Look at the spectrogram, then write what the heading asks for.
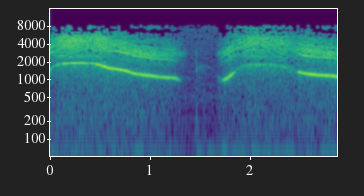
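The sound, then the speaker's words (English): A person whistles to imitate the whistle noise a vehicle's engine makes when the motor is revved up: a sustained, fairly high tone that slowly sinks, breaks off briefly, then swoops up again and gradually slides back down. “So does it whistle, and when you rev the motor up, it goes...”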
